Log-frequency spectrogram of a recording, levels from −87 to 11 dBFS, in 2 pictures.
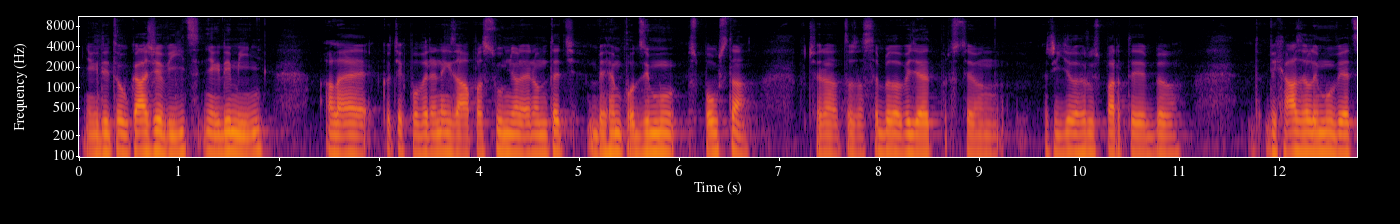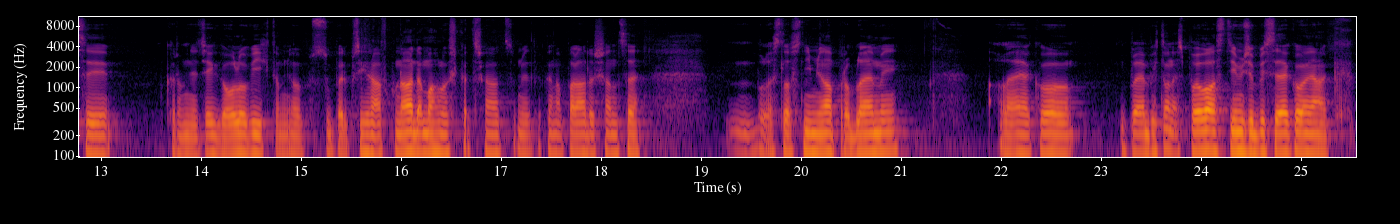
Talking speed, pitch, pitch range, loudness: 155 wpm, 105 Hz, 100-110 Hz, -23 LUFS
